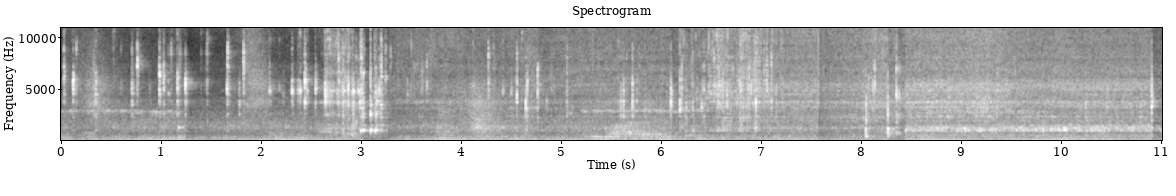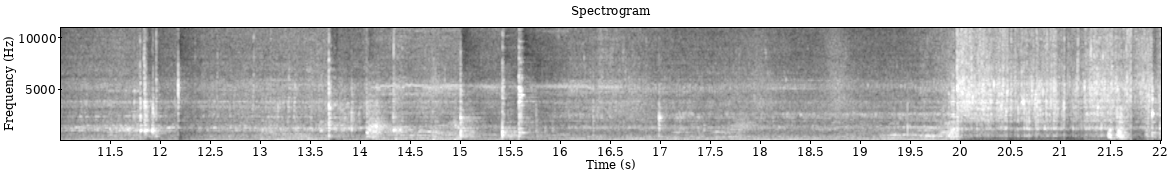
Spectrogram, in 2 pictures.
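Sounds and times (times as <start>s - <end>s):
food sizzling in hot oil: 0.0s - 22.0s.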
